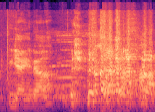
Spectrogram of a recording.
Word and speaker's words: Jana: I thought it was French, but it's actually German. It's pronounced Yana.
